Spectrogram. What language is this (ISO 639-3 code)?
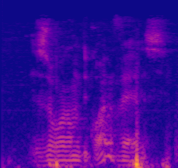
kab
